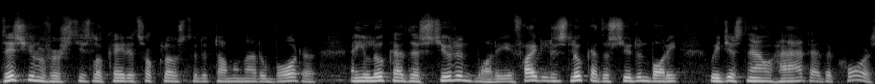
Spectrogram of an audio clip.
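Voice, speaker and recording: With a Dutch accent, a man talks at a moderate pace in a fairly high pitch, his tone dark and mellow, with ordinary pitch variation over a quiet background. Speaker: urban anthropologist. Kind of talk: interview conversation. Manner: hesitant with fillers.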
